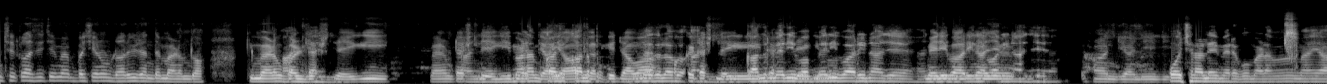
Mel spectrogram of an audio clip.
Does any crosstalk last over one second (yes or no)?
yes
